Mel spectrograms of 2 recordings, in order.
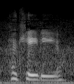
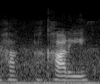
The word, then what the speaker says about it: Hecate: Hecate or Hecate. It depends. A lot of people say her name differently.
